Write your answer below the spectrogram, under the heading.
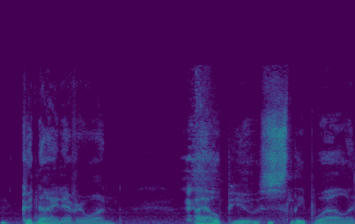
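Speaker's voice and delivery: hushed, soft ASMR murmur. Responding to praise of their voice, the speaker demonstrates their ASMR voice. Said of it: "that's my A S M R voice".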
